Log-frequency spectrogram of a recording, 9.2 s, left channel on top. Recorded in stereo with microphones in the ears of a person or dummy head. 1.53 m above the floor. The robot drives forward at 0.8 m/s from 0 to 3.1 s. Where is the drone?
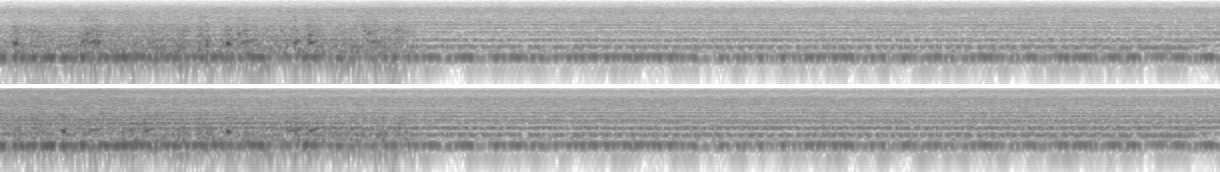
65° right (ahead or behind); by 9.2 s 40° right (ahead or behind).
